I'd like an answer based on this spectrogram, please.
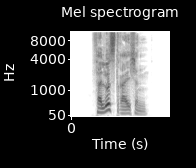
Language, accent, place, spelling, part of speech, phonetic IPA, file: German, Germany, Berlin, verlustreichen, adjective, [fɛɐ̯ˈlʊstˌʁaɪ̯çn̩], De-verlustreichen.ogg
- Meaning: inflection of verlustreich: 1. strong genitive masculine/neuter singular 2. weak/mixed genitive/dative all-gender singular 3. strong/weak/mixed accusative masculine singular 4. strong dative plural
